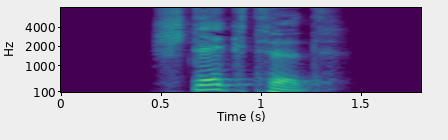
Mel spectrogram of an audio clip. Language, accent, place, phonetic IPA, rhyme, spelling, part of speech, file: German, Germany, Berlin, [ˈʃtɛktət], -ɛktət, stecktet, verb, De-stecktet.ogg
- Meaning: inflection of stecken: 1. second-person plural preterite 2. second-person plural subjunctive II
